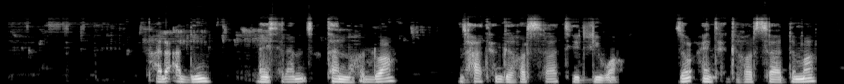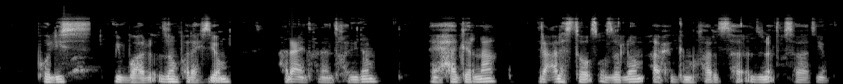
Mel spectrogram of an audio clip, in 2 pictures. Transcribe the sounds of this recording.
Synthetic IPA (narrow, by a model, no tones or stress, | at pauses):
ħad̪ɐʕald̪inajsɐlamt͡sʼɨt̪ʰanːɨxɨlːuwa | bɨzuħat̪ħɨɡːixɐɾt̪ʰɨ̥sɐβat̪jɪdːiwa | ʔɨzo̞mʕajnɐt̪ħɨɡːixɐɾt̪ʰsɐβat̪̚d̪ɨmːa | pʰo̞lisjɪbːahalṵʔɨzo̞mfʰolakisḭjo̰m | ħad̪ɐaʕajnɐt̪xad̪ant̪ʰɐ̥xɐlid̪o̞m | najhaɡɐɾna | zɨlaʕlɐzɨt̪ʰɐwɔt͡sʼuzɐlːo̞maβħɨɡːimzɨnɐ̰t̪ʼxu̥sɐβat̪ɨjːo̞m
